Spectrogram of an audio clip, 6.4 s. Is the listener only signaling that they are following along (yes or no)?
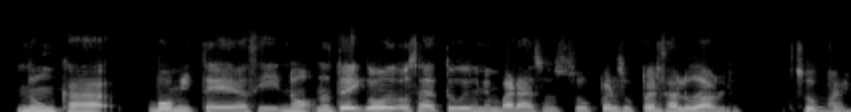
yes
